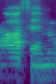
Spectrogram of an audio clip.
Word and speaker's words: often: i also like how you did not pronounce the t in the word often which is unnecessary so i hear noggin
